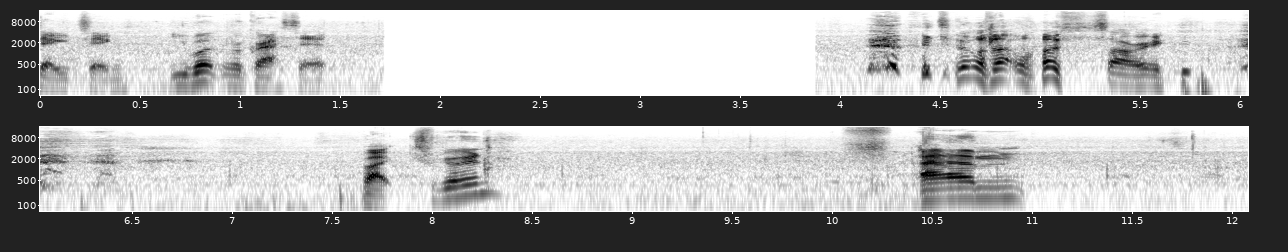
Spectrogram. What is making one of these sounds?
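A young man speaks into a microphone outdoors, pausing between phrases.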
